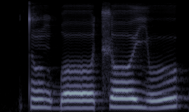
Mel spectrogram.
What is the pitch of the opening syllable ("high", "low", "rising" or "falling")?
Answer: low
